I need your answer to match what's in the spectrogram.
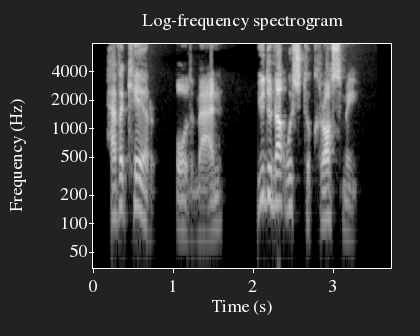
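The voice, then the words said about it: Clipped fantasy Argivian accent. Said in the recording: “in the clipped accent of an Argivian.”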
